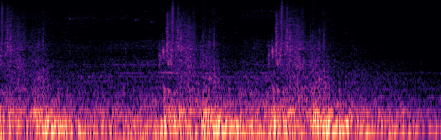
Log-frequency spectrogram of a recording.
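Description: Depulso spell blasts in Hogwarts Legacy, two forceful whooshing bursts a little more than a second apart over a dense rumbling game background, close and loud.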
